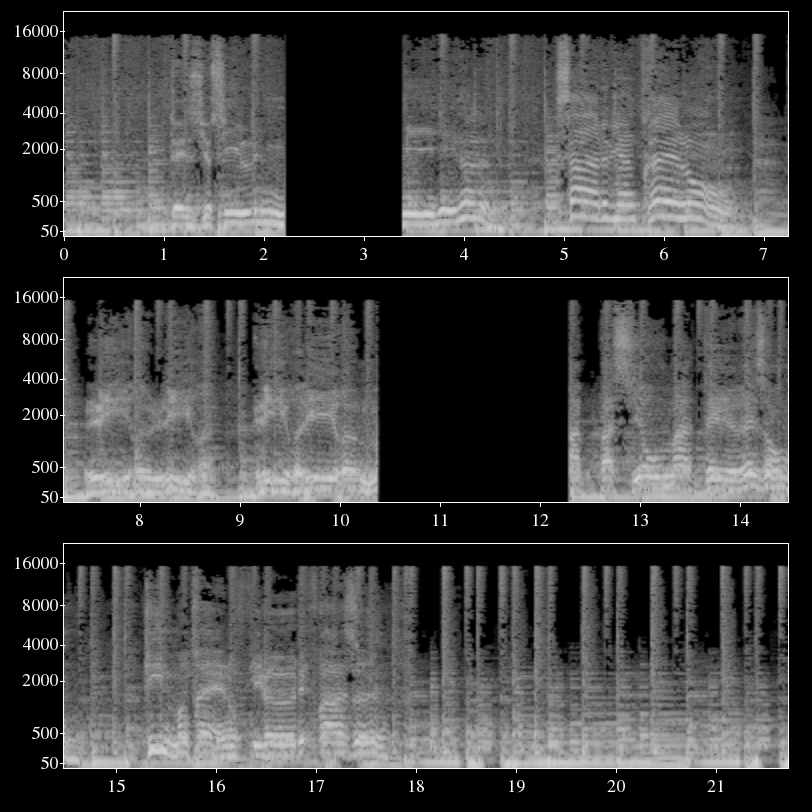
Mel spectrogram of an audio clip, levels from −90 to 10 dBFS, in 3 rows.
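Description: The player twice ran out of downloaded audio and halted until more arrived, producing a rebuffering stall at 2.20 to 3.37 s and again at 10.36 to 12.29 s. Each time the sound drops to silence, then picks up exactly where it stopped, adding 1.18 s and 1.92 s.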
